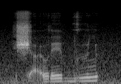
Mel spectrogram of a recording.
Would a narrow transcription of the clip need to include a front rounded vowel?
no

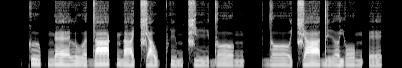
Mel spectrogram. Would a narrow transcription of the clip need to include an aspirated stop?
yes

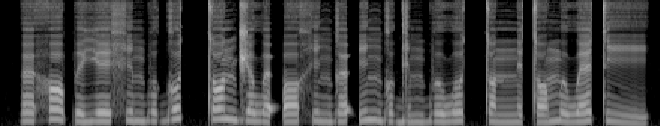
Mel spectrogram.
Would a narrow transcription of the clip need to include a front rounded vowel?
yes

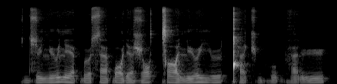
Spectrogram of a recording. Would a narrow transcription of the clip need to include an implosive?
yes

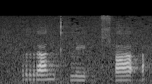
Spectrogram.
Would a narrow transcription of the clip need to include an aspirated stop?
yes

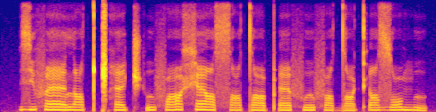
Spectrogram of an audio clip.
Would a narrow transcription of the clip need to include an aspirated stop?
yes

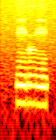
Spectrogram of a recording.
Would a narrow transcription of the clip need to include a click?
no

